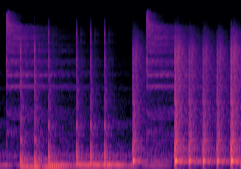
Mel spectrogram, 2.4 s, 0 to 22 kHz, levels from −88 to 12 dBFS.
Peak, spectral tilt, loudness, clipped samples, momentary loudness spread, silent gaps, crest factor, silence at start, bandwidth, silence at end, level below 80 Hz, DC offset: -10 dBFS; -5.5 dB/octave; -30 LUFS; under 0.1%; 6 LU; none; 20 dB; 0 s; 16.5 kHz; 0 s; -42 dBFS; under 0.1%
